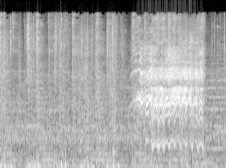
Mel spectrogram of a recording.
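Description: A horse whinnies in the Mount & Blade II: Bannerlord video game during a tournament fight, following a run of clip-clopping hooves and thuds; the loud, wavering neigh carries on for over a second before it cuts off.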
